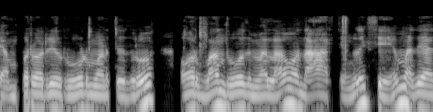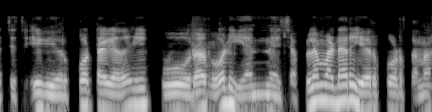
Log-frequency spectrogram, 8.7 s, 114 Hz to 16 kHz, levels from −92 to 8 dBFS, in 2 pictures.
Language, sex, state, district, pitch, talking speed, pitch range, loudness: Kannada, male, Karnataka, Gulbarga, 130 Hz, 175 wpm, 125-160 Hz, -17 LUFS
